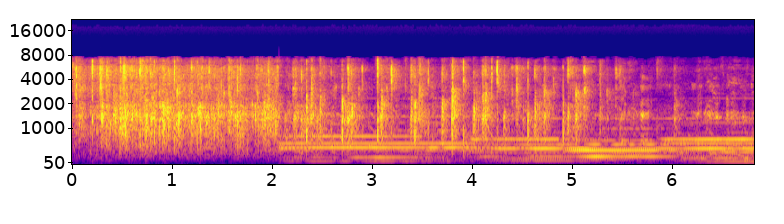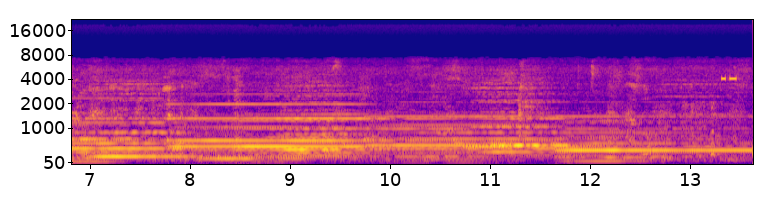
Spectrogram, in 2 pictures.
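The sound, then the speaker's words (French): An audience applauds an award-winning author at a comics festival awards ceremony. The clapping is loud and dense at the start, then tapers off as sustained tones take over. “un auteur que je vous demande d'applaudir sans amertume, malgré son talent sans doute plus grand que le vôtre.”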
